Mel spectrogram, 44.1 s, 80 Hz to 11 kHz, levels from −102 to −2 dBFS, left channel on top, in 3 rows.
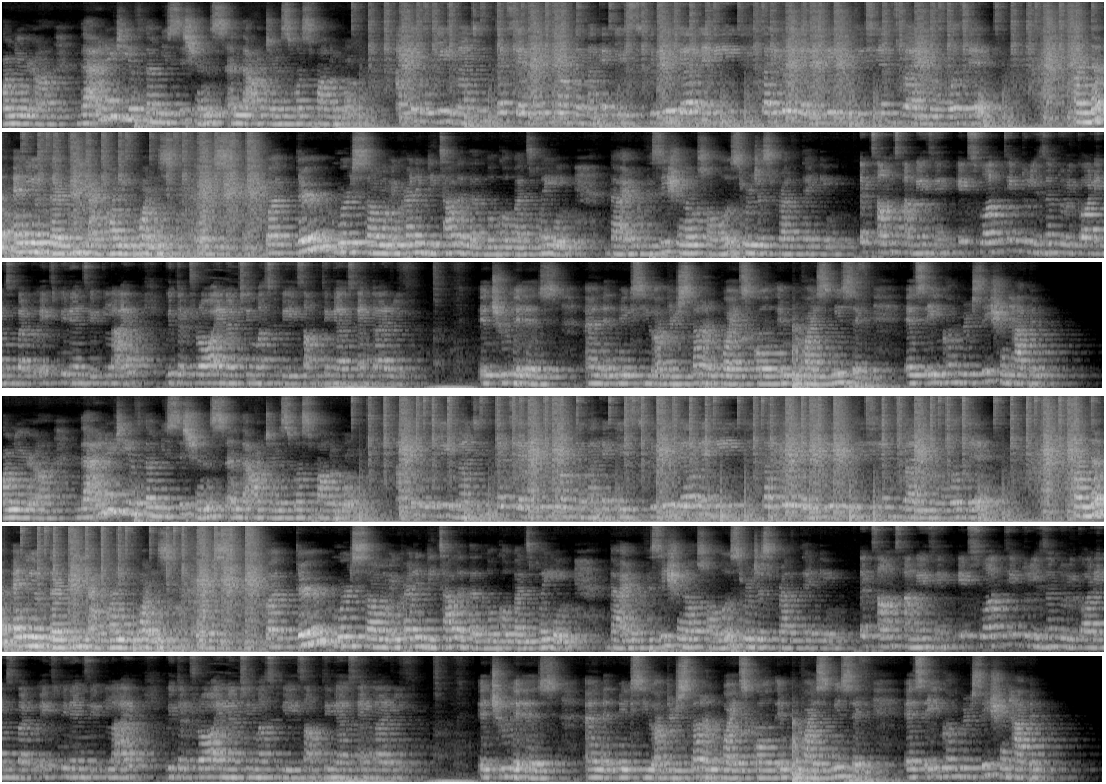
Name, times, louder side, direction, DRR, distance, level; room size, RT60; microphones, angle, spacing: voice 1, 0.0-4.7 8.8-9.4 13.8-25.8 35.7-41.1 41.4-43.2, right 1 dB, 50° right, -7 dB, 1.3 m, -32 dB
sound 1, 4.4-18.1, left 2 dB, 80° right, 0.7 m, -29 dB
voice 2, 5.2-13.1 17.9-18.0 26.1-34.8 35.1-35.2 38.7-38.8 40.6-40.9, left 1 dB, 45° left, -5 dB, 1.0 m, -36 dB
3.1 x 2.1 x 4.2 m, 1.1 s
head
